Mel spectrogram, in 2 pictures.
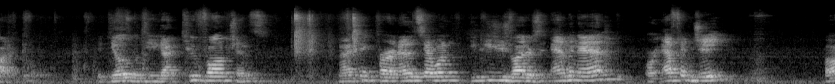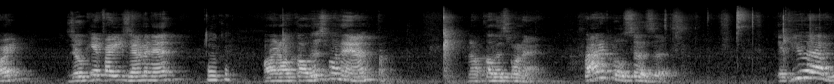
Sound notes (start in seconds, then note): none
